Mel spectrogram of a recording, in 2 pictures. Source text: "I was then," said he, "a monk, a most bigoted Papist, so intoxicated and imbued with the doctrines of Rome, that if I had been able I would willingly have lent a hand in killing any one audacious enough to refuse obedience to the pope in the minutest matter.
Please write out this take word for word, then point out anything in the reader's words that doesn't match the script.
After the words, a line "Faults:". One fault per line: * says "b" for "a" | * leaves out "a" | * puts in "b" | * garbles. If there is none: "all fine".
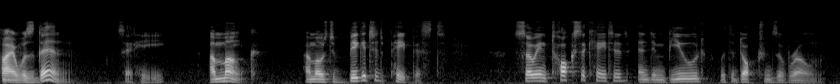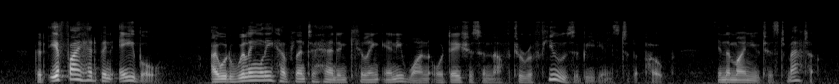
"I was then," said he, "a monk, a most bigoted Papist, so intoxicated and imbued with the doctrines of Rome, that if I had been able I would willingly have lent a hand in killing any one audacious enough to refuse obedience to the pope in the minutest matter.
Faults:
all fine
